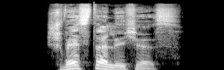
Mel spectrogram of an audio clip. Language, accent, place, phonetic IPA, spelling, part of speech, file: German, Germany, Berlin, [ˈʃvɛstɐlɪçəs], schwesterliches, adjective, De-schwesterliches.ogg
- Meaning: strong/mixed nominative/accusative neuter singular of schwesterlich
